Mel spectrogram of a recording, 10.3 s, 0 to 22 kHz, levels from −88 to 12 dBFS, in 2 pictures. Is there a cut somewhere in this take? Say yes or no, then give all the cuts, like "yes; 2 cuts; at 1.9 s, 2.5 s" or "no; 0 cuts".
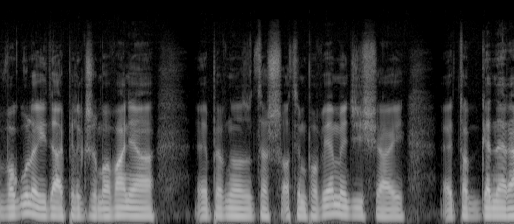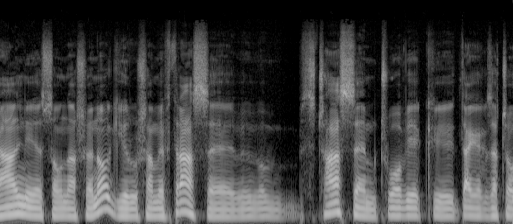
yes; 1 cut; at 5.6 s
